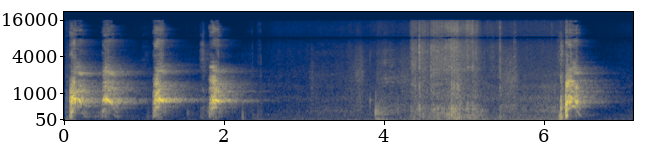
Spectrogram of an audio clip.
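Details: Corgi puppy Pool Noodle, frightened by a mug printed with a corgi, gives four sharp, high barks in quick succession indoors, then rustling and handling noise follow before one more loud bark near the end.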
